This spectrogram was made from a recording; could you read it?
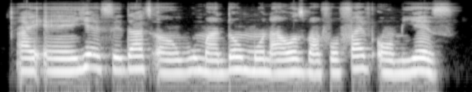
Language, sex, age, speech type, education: Nigerian Pidgin, female, 15-29, spontaneous, tertiary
